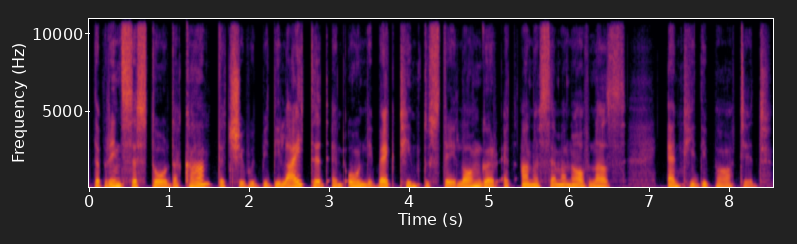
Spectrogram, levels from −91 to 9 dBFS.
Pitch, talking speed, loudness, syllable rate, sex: 150 Hz, 160 wpm, -19 LUFS, 4.6 syllables/s, female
